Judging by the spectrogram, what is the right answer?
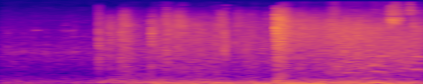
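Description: A tank taking a hit in War Thunder, a sudden booming impact followed by rumbling low-end engine and battle noise, then a second sharp crack, loud and close.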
